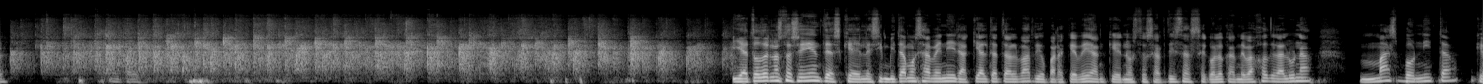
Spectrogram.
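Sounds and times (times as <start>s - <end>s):
speech: 0.0s - 0.2s, 1.1s - 2.1s, 7.3s - 14.8s
audience applause: 0.0s - 7.6s.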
